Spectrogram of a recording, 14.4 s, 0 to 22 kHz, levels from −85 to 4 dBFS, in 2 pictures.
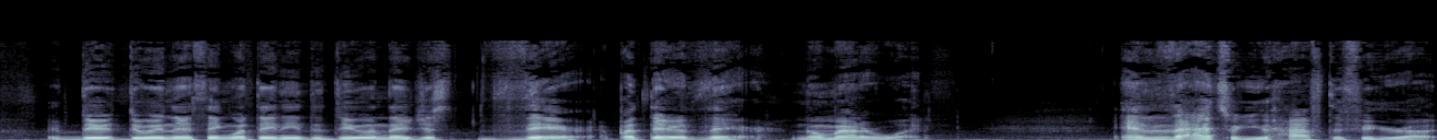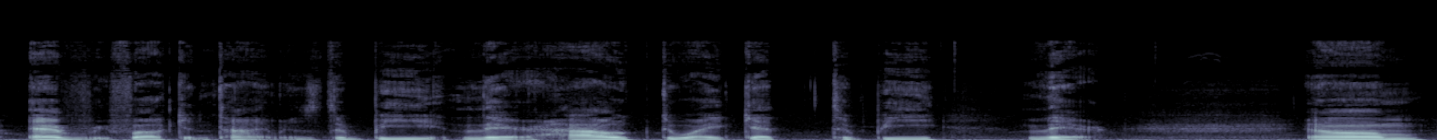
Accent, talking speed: American, 175 wpm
